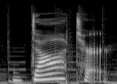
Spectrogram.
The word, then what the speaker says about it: daughter: Daughter. Silent gh.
